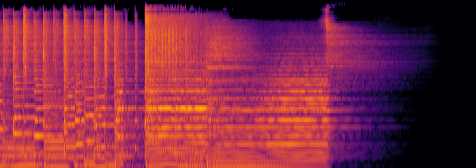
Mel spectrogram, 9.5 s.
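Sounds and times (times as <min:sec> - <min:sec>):
bossa nova music: 0:00.0 - 0:07.1.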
